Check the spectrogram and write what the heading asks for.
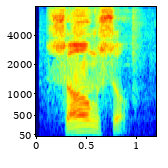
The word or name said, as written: Sonso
